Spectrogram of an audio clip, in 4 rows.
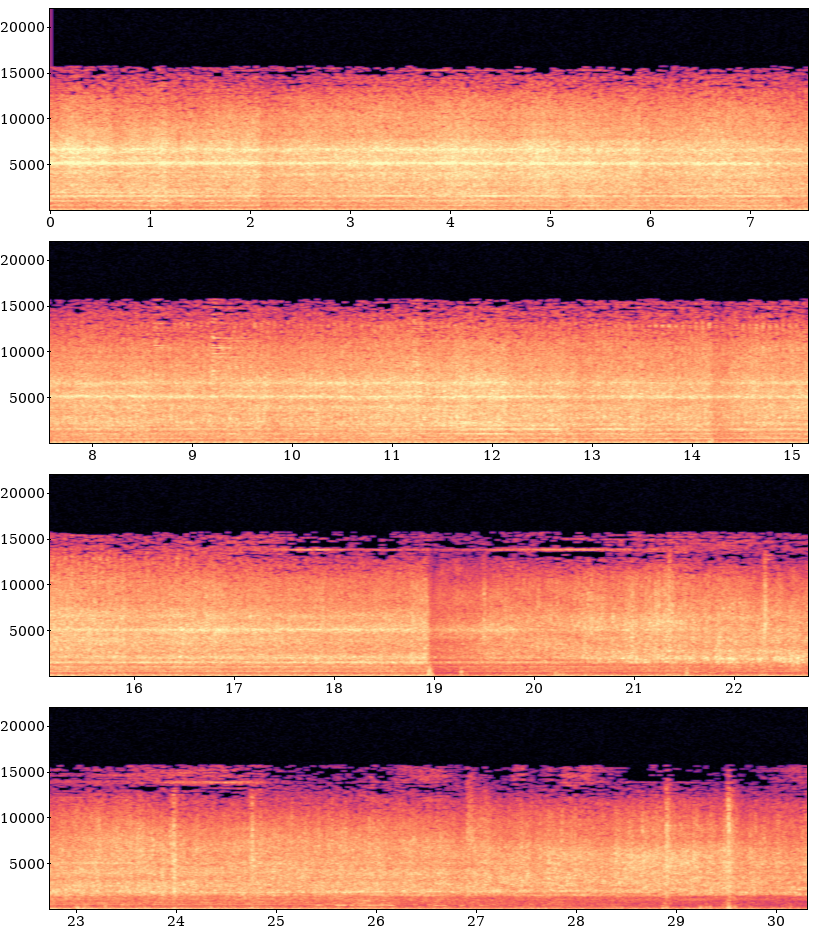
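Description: Amtrak P42 diesel-electric locomotive running close by: a steady low drone with several steady whining tones above it. The sound drops abruptly about 19 seconds in, then carries on.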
